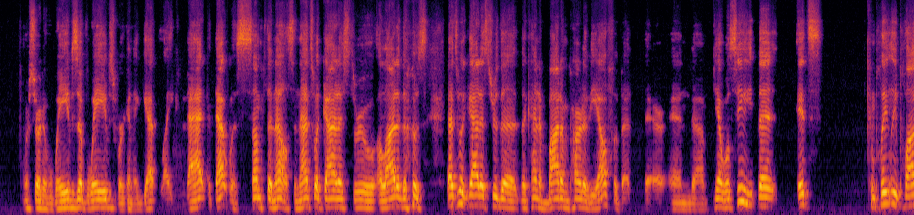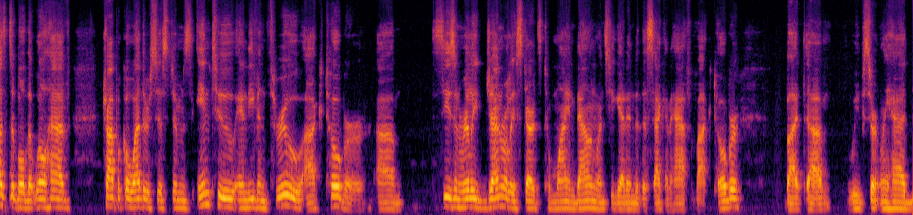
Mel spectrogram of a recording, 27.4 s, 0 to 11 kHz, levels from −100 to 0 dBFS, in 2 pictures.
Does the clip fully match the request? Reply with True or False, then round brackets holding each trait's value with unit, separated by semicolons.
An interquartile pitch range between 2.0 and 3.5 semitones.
False (4.5 semitones)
